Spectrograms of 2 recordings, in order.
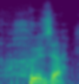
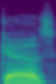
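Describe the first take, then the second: First: The word is said the Flemish way. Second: The word is said the French way.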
